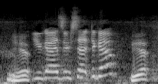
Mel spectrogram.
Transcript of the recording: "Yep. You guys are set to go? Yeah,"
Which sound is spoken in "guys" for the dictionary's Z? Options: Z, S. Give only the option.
Z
